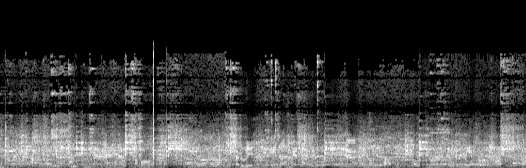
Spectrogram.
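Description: Several people talk and chatter nearby.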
